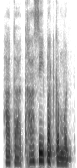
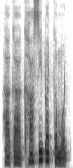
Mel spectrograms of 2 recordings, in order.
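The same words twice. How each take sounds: Both takes have the same delivery.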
